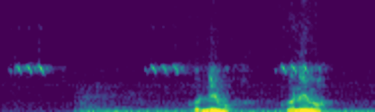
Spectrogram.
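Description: A man groans and cries out close by.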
